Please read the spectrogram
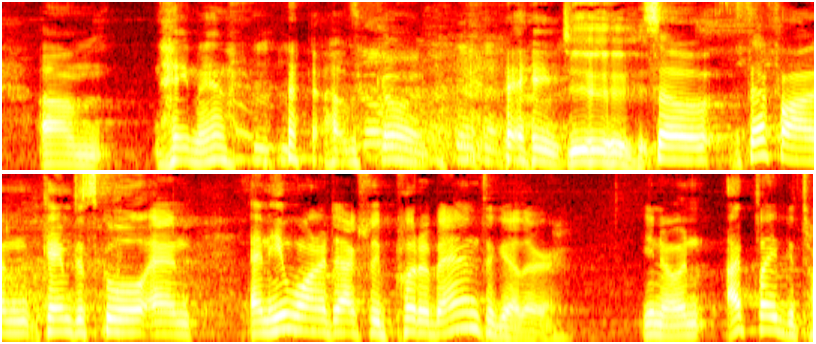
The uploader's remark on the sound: Recorded for a live audience at The National in Richmond.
